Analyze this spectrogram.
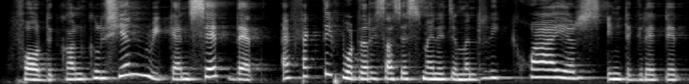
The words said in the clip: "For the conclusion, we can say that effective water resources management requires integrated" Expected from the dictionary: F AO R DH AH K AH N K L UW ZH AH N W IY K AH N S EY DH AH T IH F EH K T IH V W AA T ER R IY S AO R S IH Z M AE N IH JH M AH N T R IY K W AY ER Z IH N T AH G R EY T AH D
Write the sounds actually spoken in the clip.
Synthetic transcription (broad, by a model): F AO R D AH K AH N K L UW S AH N W IY K AH N S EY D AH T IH F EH K T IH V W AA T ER R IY S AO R S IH S M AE N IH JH M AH N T R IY K W AY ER S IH N T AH G R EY T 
